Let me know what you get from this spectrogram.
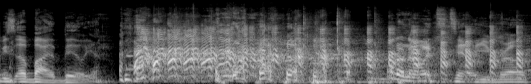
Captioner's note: all laughing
